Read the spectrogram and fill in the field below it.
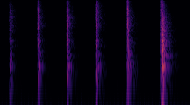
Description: Hammering a nail

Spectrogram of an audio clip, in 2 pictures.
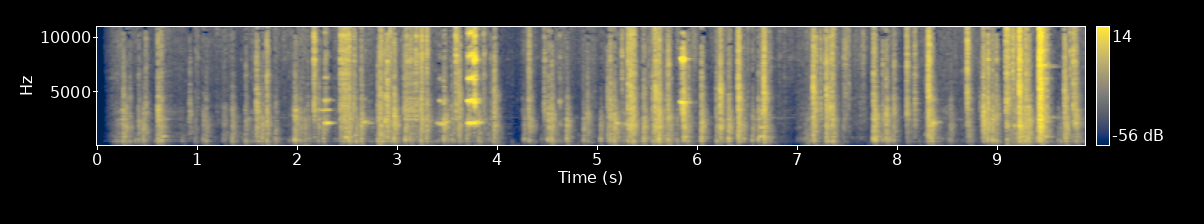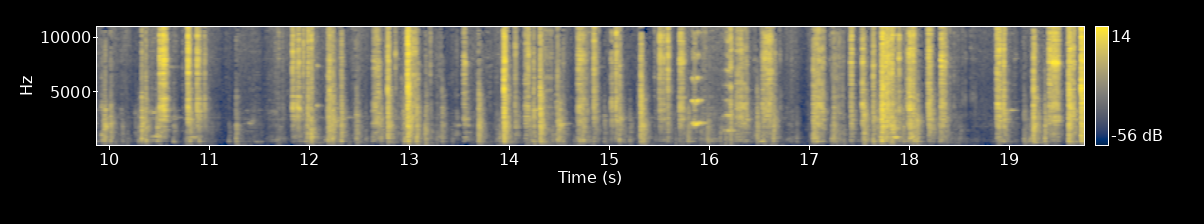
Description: Rattling old metal

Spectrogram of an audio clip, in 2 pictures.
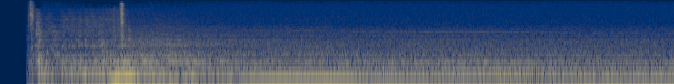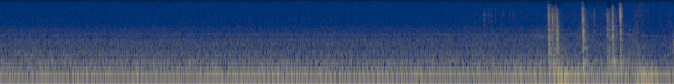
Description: Car Ride

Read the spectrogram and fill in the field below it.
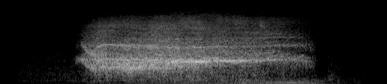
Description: Car Drift

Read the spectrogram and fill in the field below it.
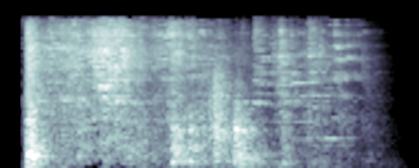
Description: Glass Shattering

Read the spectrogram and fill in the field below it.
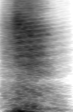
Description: Upclose zooming sound

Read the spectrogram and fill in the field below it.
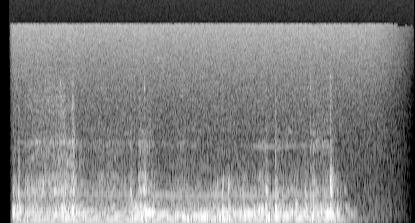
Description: Noise from outside the car

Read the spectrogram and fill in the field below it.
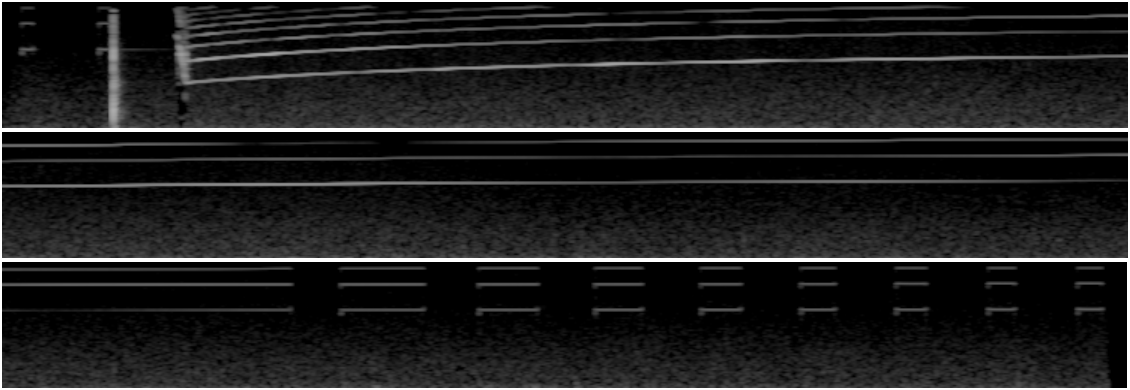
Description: Projector Turned On with fading beep

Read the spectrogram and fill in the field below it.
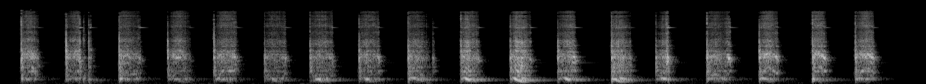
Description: Hacksaw in action

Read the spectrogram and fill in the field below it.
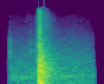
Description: Truck Door Close

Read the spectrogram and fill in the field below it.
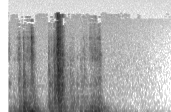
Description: Compartment in Car interior

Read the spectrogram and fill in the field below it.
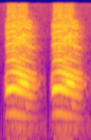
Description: Raven double caw

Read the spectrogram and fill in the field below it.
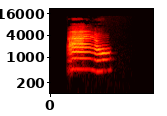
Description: Guineafowls

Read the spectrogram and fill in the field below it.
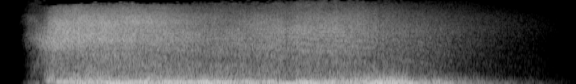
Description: Fire light up long whoosh

